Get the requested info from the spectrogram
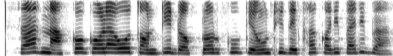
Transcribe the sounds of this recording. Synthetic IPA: saɾnakɔɡɔɭaot̪ɔɳʈiɖɔk̚ʈɔɾkukeũʈʰid̪ekʰakɔɾipaɾiba

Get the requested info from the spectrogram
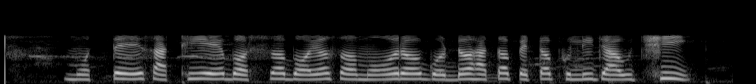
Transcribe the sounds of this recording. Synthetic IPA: mot̪esaʈʰiebɔɾsɔbɔjɔsɔmoɾɔɡoɖɔɦat̪ɔpeʈɔpʰulid͡ʒawt͡ʃʰi

